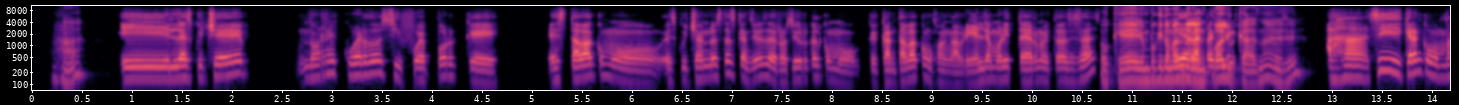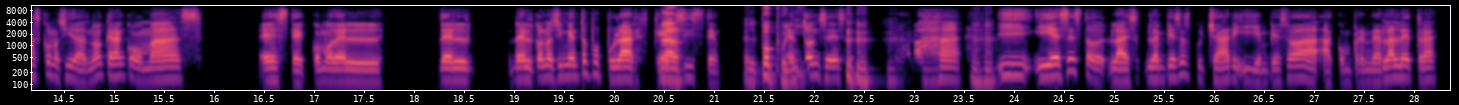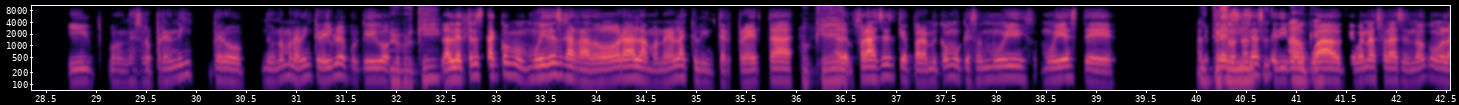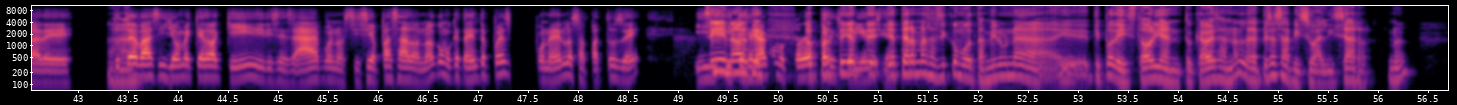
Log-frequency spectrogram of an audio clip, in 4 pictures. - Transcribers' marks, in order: giggle
- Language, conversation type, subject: Spanish, podcast, ¿Qué canción redescubriste y te sorprendió para bien?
